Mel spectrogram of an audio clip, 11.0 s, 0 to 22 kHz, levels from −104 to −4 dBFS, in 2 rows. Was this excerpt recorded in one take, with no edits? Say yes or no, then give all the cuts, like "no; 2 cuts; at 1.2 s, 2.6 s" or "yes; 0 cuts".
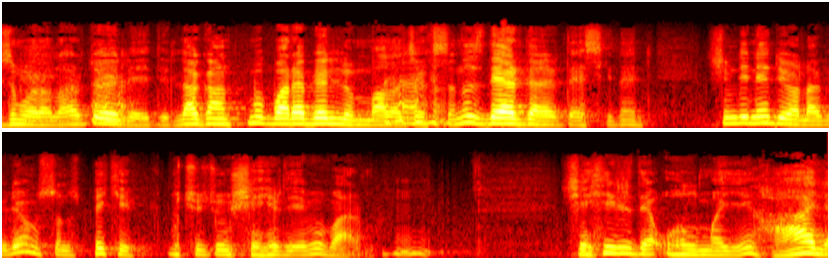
yes; 0 cuts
